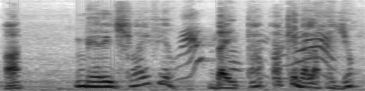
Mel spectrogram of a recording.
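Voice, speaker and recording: A man's voice: sits high, sing-song, measured pace, music in the background. A Filipino man with an Ilocano accent playing a flustered, stammering married security guard in a radio comedy drama. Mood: puzzled. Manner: flustered, hesitant, stammering exclamations.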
